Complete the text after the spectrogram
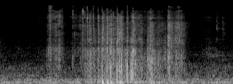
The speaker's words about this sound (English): Now, I'm trying to fold these pages and read both of them.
